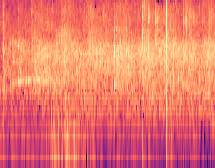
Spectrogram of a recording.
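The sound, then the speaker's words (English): A crowd applauds steadily, a dense wash of many hands clapping at an even level, with a few sharper individual claps standing out near the end. “We can applaud them. That'd be great.”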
